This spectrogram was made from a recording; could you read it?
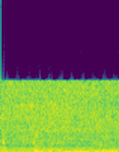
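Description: Chicken sizzles steadily in a greasy frying pan just after being flipped, a dense, crackling hiss that fills the short clip at an even loudness, with faint pops and spatters scattered through it and no voices.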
